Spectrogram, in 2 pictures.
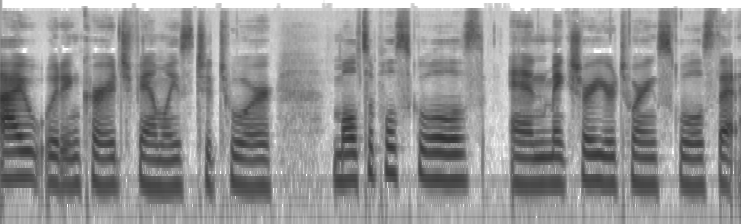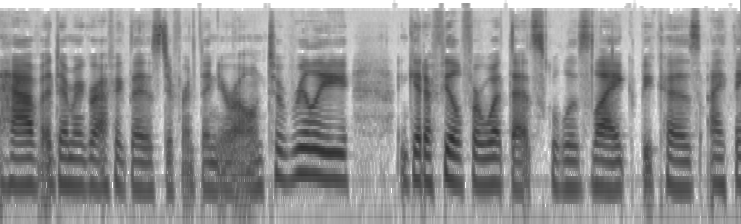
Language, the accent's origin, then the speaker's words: English; Indianapolis, Indiana, United States; I grew up in Indianapolis public schools in integrated schools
